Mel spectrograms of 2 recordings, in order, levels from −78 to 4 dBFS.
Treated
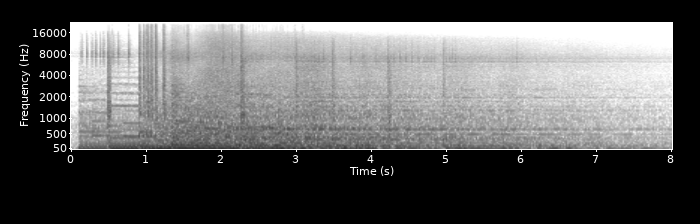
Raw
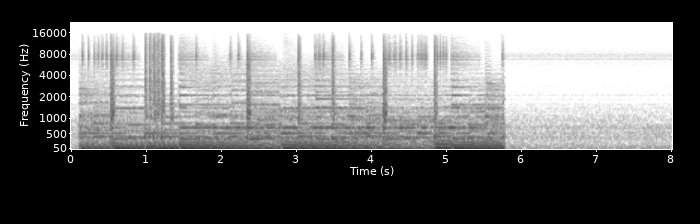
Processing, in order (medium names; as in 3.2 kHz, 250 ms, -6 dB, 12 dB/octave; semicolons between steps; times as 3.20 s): Doppler pass-by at 1.62 s, 29 m/s, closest 15 m; echo that smears into a reverb 950 ms, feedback 51%, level -4 dB; wavefolder -18.5 dBFS; trim +8.5 dB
